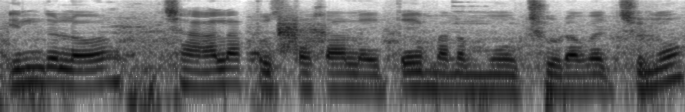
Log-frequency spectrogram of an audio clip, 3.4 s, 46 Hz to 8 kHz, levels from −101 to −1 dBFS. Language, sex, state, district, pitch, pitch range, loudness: Telugu, male, Andhra Pradesh, Sri Satya Sai, 145 Hz, 135-160 Hz, -13 LUFS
